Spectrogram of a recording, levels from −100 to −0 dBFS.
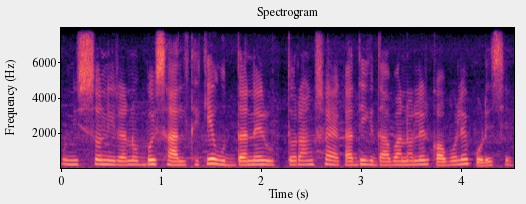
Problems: constant background noise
